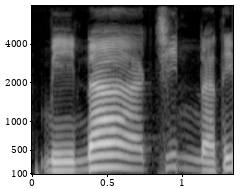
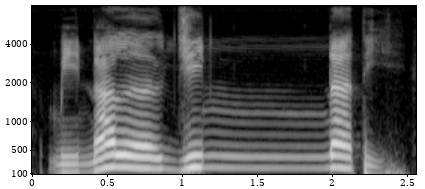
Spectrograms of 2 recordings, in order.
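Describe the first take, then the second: First: The l sound before jinnati is left out. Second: The l sound before jinnati is clearly pronounced. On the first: The speaker calls it wrong. "ketika dibaca mina jinnati maka kurang tepat" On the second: The speaker calls it right. "maka nanya masuk ke dalam lam"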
